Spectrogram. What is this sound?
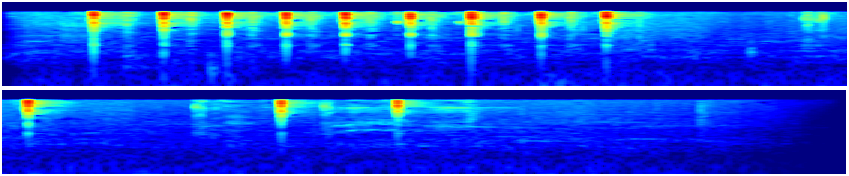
mySound WBB Margot
Sounds from objects that are beloved to the participant pupils at the Wijze Boom school, Ghent
The source of the sounds has to be guessed, enjoy.
belgium, cityrings, wijze-boom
